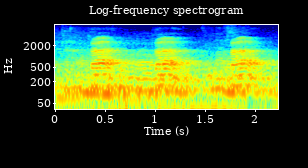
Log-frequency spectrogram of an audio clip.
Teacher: Jadi kalau misalnya kita udah taruh di antara gusi sama gigi kita, di tempat tumbuhnya gigi udah taruh lidahnya di situ, kita ucapkan huruf ta. Nah, itu ada angin sedikit keluar dari ujung ya, dari ujung lidah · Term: hamas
